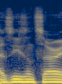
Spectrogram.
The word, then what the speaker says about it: Aziz Ansari: So like, what did Aziz Ansari do? Am I saying his name correctly? – So yeah, Aziz Ansari.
